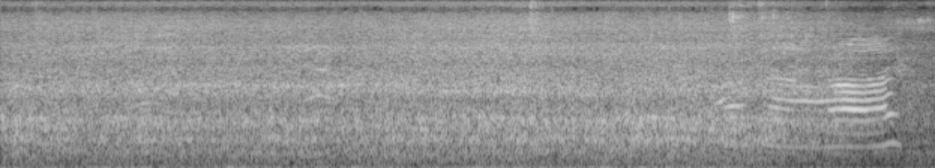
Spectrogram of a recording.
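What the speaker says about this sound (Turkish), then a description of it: "Bak tren de gitti." A train rumbles past nearby with a loud, continuous roar and a rhythmic rail clatter, and its wheels squeal briefly near the end as the noise starts to fade.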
